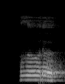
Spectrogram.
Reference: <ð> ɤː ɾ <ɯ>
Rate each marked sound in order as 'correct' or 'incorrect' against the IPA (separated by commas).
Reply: correct, incorrect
